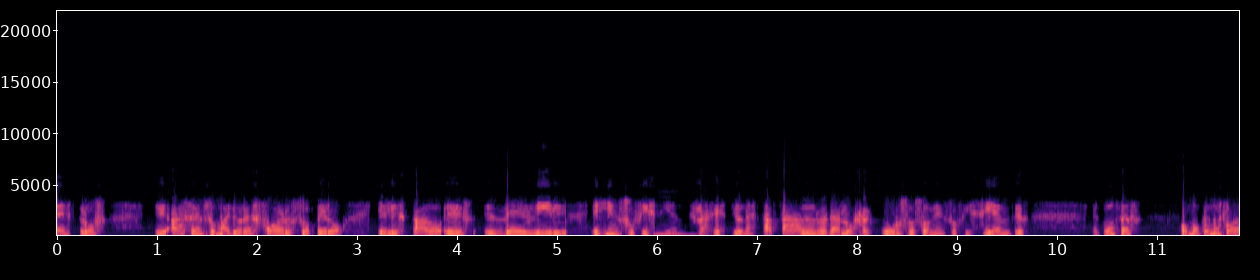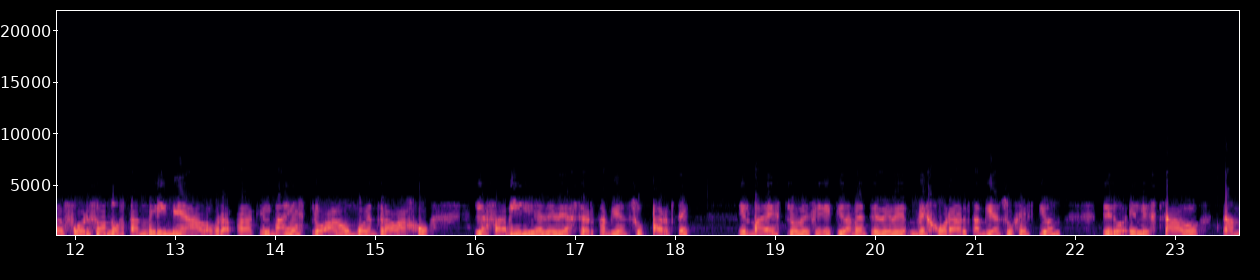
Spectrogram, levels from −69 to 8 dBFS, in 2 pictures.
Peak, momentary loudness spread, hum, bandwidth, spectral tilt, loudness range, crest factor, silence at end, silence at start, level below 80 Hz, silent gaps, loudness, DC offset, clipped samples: -4 dBFS; 6 LU; none; 6.8 kHz; -7 dB/octave; 2 LU; 18 dB; 0 s; 0 s; -56 dBFS; none; -21 LUFS; 0.2%; under 0.1%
